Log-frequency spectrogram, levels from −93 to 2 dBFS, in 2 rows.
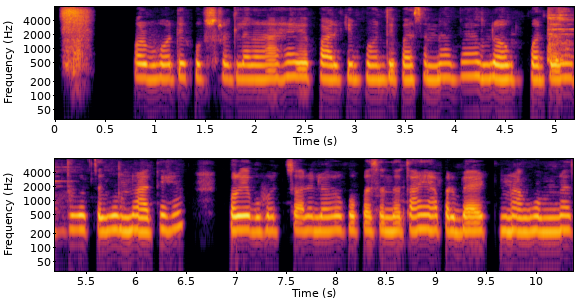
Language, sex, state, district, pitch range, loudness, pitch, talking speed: Hindi, female, Uttar Pradesh, Jyotiba Phule Nagar, 225-240 Hz, -17 LUFS, 235 Hz, 200 wpm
